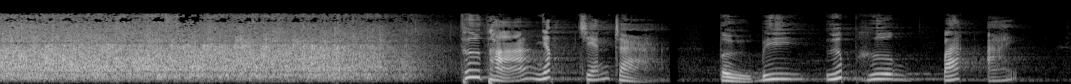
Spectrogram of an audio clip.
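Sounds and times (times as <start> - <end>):
audience applause: 0.0 - 4.5
speech: 5.0 - 6.6, 7.2 - 10.2.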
